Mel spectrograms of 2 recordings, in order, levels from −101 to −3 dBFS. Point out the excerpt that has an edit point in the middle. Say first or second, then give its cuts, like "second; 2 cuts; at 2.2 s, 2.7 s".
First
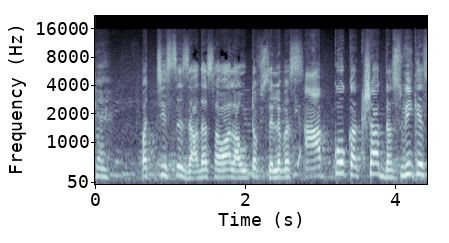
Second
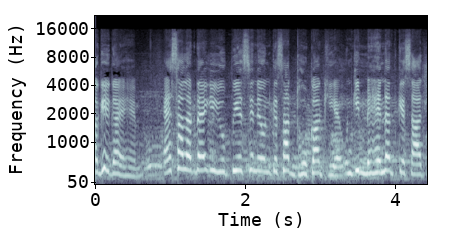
first; 1 cut; at 2.8 s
